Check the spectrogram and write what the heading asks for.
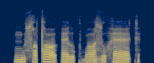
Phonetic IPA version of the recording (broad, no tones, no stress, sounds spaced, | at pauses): m u s u tˤ o | æ l o k b ɑ z o h æː k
